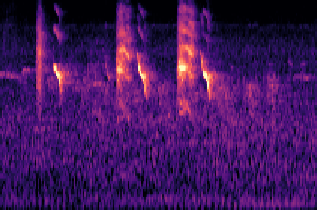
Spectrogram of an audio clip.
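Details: Bronzed drongo uttering three pairs of short, sharp high chirps, each pair opened by a brief click-like note, spaced roughly a second apart against faint background hiss.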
